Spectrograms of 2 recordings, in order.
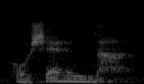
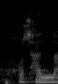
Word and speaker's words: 호산나: 호센나 히브리어 발음으로는 호센나. 그 시편 118편 25절에 호센나 호센나. 우리나라 번역하는 우리는 이제 호산나 호산나 이런 식으로 우리가 읽기도 하고 그렇게 읽게 되겠죠.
